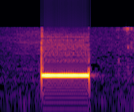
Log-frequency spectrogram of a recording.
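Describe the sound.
A single steady telephone tone sounds after a phone-in call is cut off: one clean, mid-pitched beep lasting about half a second, alone with no talk.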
